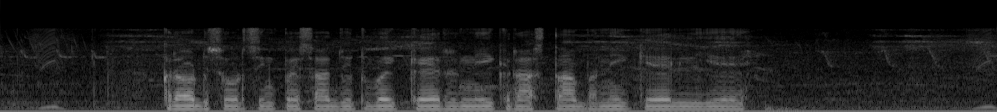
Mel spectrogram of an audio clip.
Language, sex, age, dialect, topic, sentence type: Maithili, male, 18-24, Bajjika, banking, statement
